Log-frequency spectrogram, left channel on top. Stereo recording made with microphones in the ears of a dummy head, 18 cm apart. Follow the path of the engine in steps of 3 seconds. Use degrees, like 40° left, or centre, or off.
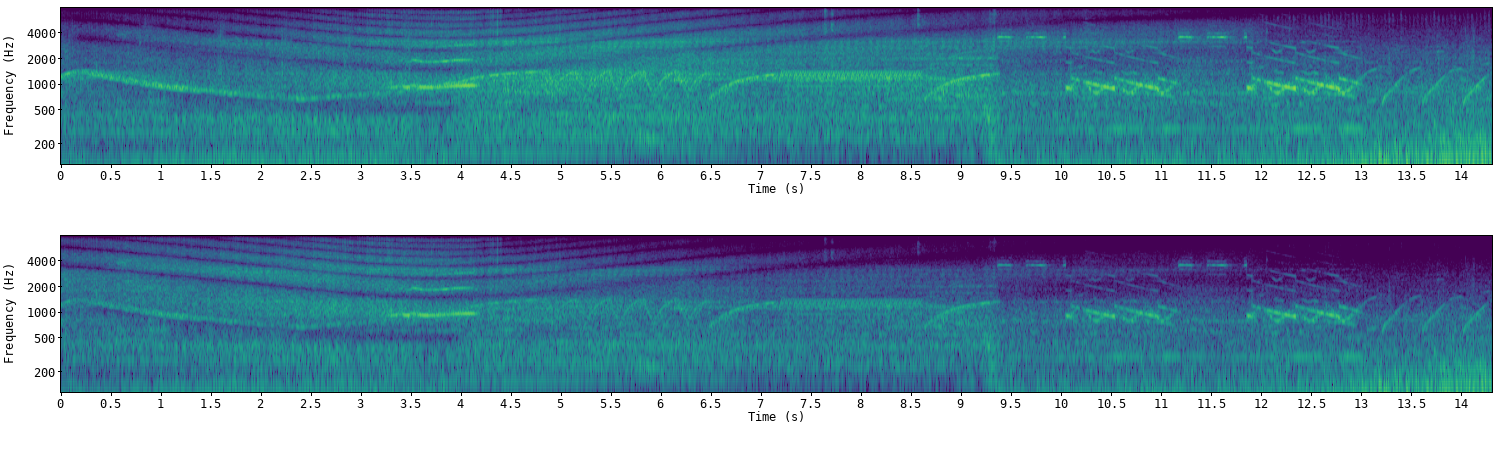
50° right, 20° left, 60° left, 80° left, 80° left.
